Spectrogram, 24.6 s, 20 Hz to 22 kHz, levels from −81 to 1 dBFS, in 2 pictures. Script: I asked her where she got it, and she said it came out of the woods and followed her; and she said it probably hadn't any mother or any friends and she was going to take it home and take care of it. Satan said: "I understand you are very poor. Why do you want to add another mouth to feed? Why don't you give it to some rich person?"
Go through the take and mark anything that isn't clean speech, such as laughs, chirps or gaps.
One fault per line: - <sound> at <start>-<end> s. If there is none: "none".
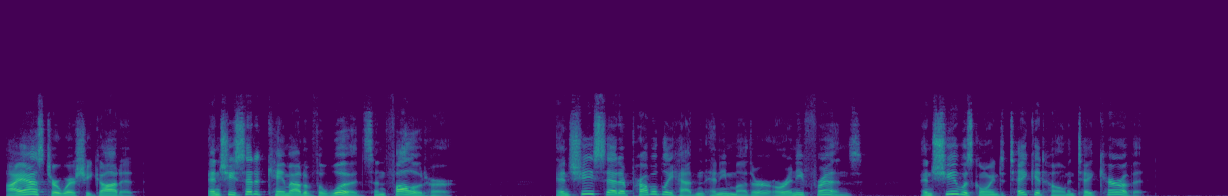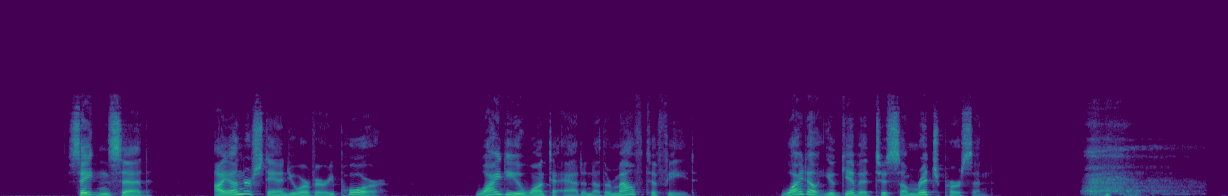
- sigh at 23.1-24.4 s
